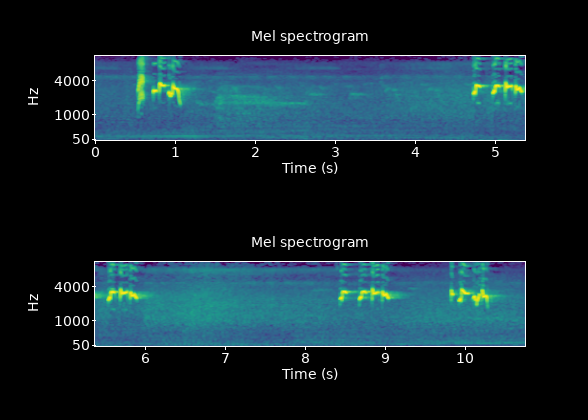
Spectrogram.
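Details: Sooty-headed bulbul song played to coax another bird into replying: four separate bursts of quick, bubbly whistled notes, several seconds apart, each phrase three or four notes, over faint low rumble.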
